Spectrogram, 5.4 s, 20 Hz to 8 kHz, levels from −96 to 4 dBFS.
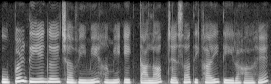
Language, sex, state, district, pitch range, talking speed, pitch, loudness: Hindi, female, Assam, Kamrup Metropolitan, 210-265 Hz, 145 wpm, 225 Hz, -13 LUFS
